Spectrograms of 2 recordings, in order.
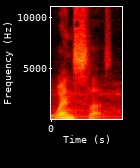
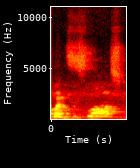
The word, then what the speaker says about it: Wenceslas: it says, but you think it writes out Wenceslas, like from the song. How you pronounce it, right? W-E-N-C. Wences? Yeah. I mean, I've heard it called Wenceslas.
